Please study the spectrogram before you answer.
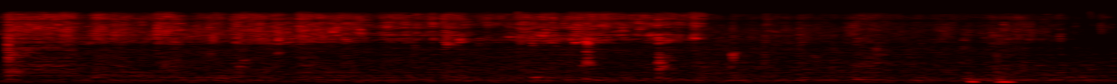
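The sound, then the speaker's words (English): Hands are washed under a running water tap: a steady, hissing stream of water flows throughout, with slight splashy variations as the hands move, growing a little softer toward the end. “I need to wash my hands.”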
